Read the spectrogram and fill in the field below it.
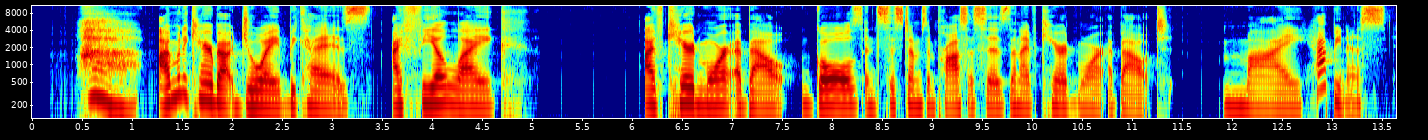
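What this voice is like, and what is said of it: Emotional, choked-up voice. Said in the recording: “I'm actually getting emotional right now”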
